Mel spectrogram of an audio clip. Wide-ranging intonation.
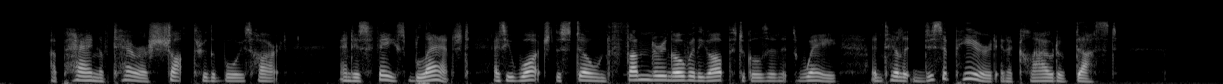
No: average, 3.2 semitones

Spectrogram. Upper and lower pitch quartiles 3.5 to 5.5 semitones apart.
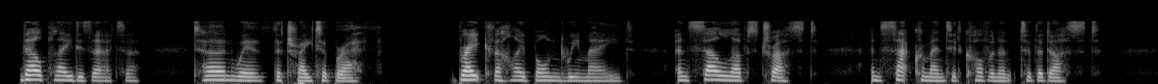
No: narrow, 2.5 semitones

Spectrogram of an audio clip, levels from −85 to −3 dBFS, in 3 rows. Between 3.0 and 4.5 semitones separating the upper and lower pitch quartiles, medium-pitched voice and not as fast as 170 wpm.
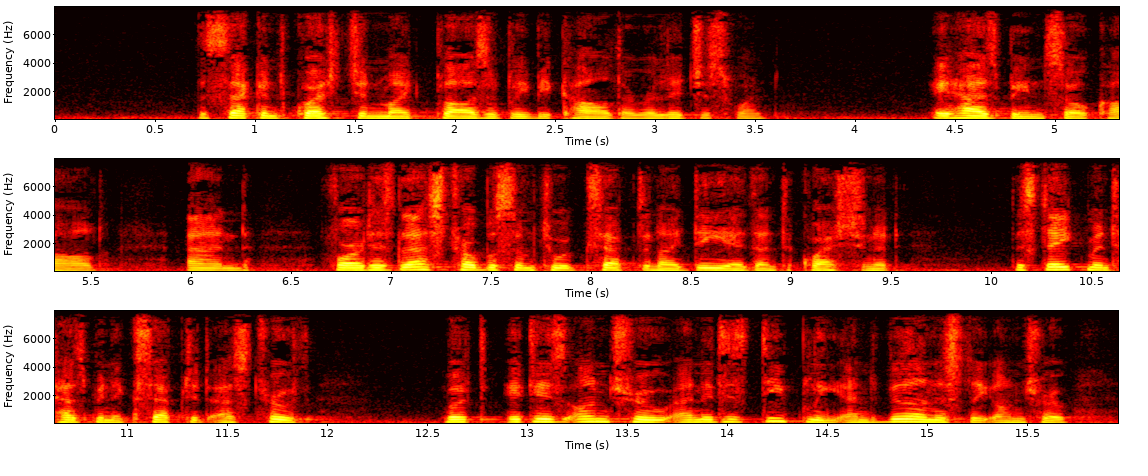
No: average, 3.3 semitones; medium, 150 Hz; average, 175 wpm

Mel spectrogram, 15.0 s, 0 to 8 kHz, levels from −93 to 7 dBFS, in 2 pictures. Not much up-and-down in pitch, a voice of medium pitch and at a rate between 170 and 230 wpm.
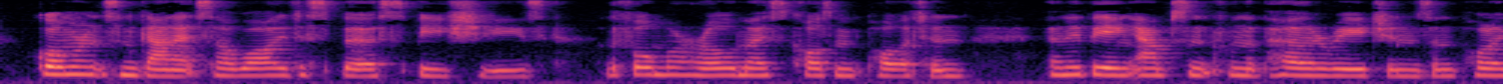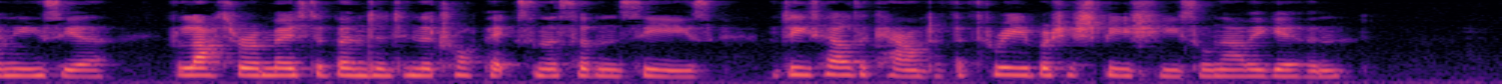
No: narrow, 2.1 semitones; high, 210 Hz; average, 180 wpm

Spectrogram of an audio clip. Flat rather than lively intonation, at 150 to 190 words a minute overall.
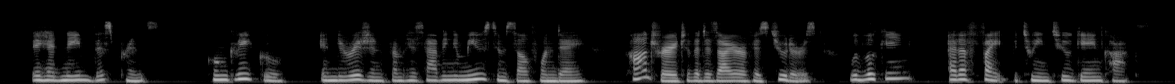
No: average, 4.3 semitones; average, 160 wpm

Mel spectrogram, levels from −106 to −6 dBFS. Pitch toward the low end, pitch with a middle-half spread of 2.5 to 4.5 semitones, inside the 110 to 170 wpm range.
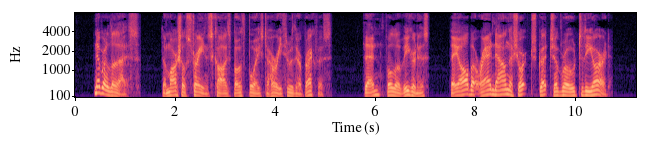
No: low, 125 Hz; average, 5.0 semitones; average, 155 wpm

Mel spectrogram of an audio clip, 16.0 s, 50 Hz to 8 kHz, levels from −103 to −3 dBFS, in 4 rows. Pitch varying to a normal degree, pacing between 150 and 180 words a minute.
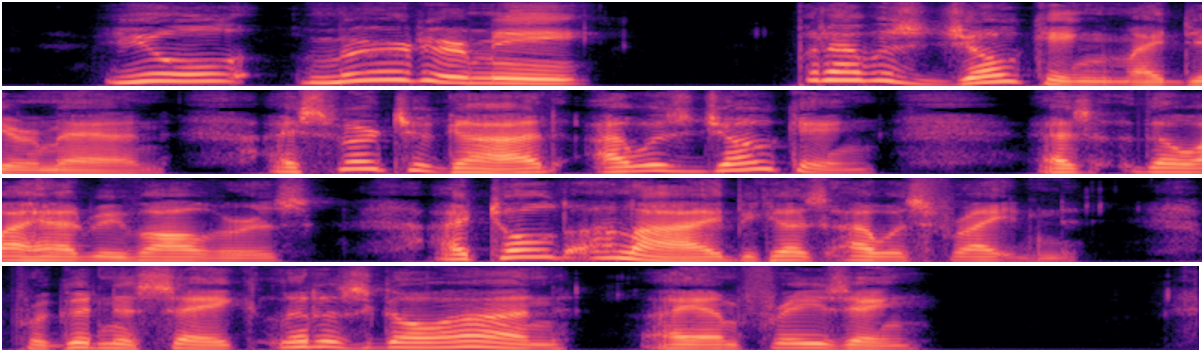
No: wide, 7.4 semitones; average, 160 wpm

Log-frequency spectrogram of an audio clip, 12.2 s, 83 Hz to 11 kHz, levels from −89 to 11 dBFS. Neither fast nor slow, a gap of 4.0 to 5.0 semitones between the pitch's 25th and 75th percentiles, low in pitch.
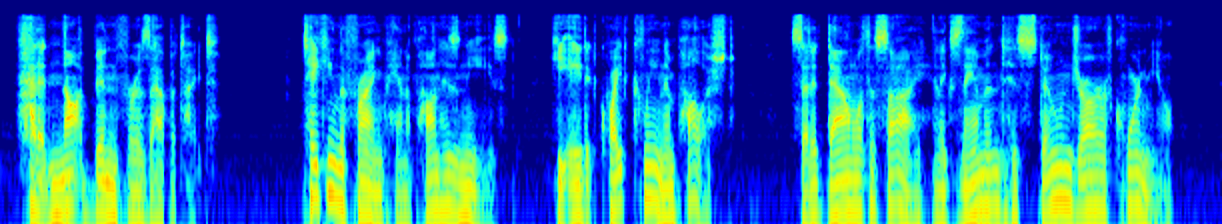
Yes: average, 170 wpm; average, 4.6 semitones; low, 105 Hz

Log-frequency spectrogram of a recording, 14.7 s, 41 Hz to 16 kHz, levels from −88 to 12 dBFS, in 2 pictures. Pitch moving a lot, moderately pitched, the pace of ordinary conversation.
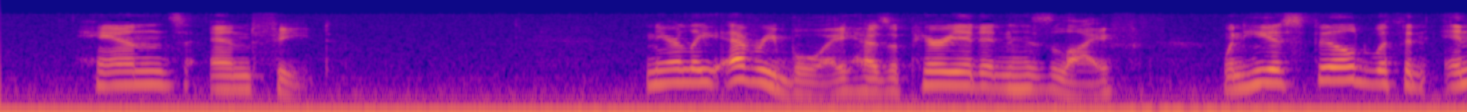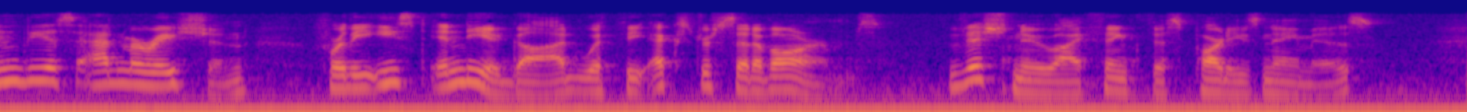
Yes: wide, 7.9 semitones; medium, 150 Hz; average, 155 wpm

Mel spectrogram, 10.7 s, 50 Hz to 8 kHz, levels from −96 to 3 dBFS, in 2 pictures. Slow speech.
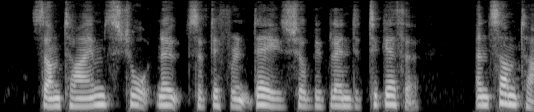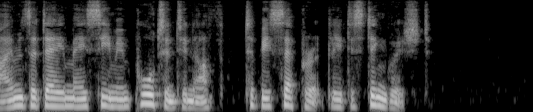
Yes: slow, 125 wpm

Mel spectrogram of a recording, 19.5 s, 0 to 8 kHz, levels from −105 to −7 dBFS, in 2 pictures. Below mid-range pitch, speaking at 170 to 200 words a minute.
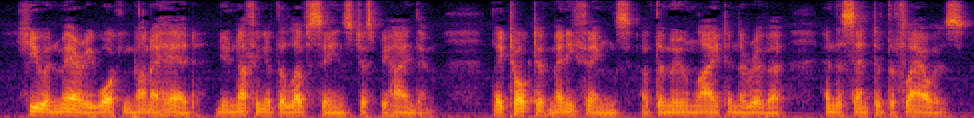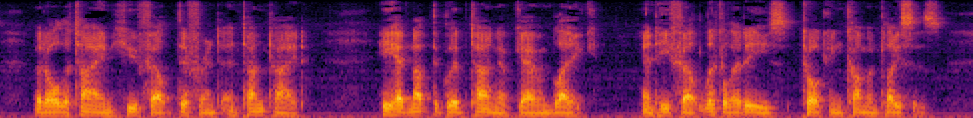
Yes: very low, 80 Hz; average, 185 wpm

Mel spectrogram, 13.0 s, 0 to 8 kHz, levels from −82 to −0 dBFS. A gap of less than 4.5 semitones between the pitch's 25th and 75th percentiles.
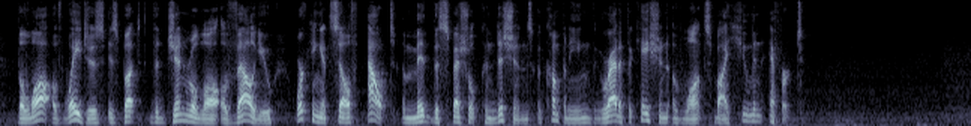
No: average, 4.8 semitones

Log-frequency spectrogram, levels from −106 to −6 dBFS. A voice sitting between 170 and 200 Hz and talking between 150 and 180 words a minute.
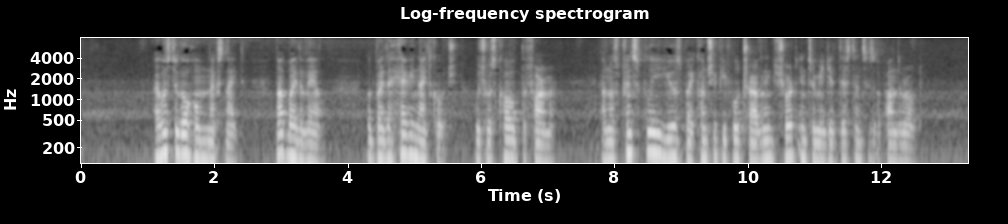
No: low, 125 Hz; average, 160 wpm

